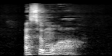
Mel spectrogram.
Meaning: 1. cosh or similar weapon 2. boozer (low-class drinking establishment) 3. murder hole
- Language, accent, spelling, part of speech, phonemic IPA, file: French, France, assommoir, noun, /a.sɔ.mwaʁ/, LL-Q150 (fra)-assommoir.wav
